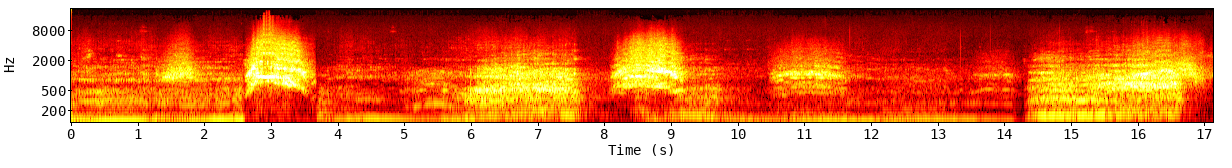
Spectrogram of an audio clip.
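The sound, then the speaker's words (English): A voice imitates an upset elephant, with low, droning rumbles broken by several loud, brassy trumpeting blasts, fairly loud across about seventeen seconds. “For those of you who don't speak elephant, I'll translate. Jumbo Jr. is very upset”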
